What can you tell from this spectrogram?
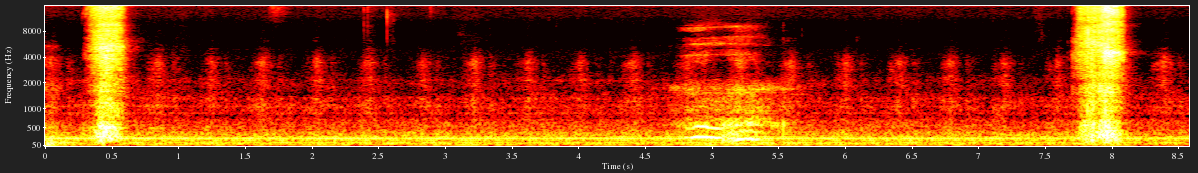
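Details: Custom-ordered recording of a person with allergies using a newly opened nasal snuff (chikkni): two sharp, explosive sneezes with a gasping build-up between them, over steady room hum; the snuff tickles and burns.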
